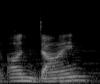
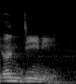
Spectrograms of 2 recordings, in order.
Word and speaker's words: Undyne: i look at that even though you're meaning as undyne i see undini like i see the e pronounced differently than it just being dine but i totally understand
